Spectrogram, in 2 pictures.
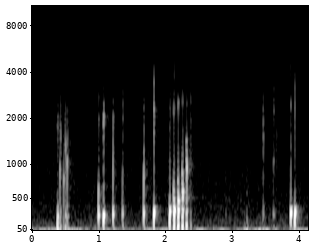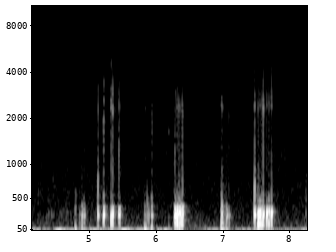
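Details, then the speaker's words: Deliberately produced stomach rumbling as ASMR: repeated low gurgling, bubbling rumbles from the belly in short bursts; ordinary, harmless borborygmi. "今日は単純にお腹を鳴らすだけの動画をお届けしたいと思います。"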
